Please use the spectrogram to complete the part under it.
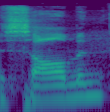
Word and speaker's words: salmon: This is like the fourth time you've used the salmon thing. – Though. I know. – But it's the soft L, the silent L that he's.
